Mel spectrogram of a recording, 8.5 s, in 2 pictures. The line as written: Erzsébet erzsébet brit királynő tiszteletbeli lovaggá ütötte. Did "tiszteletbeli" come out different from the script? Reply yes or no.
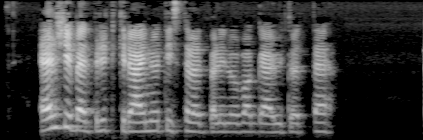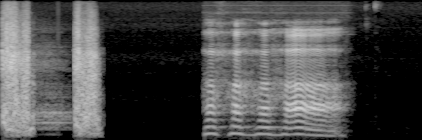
no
